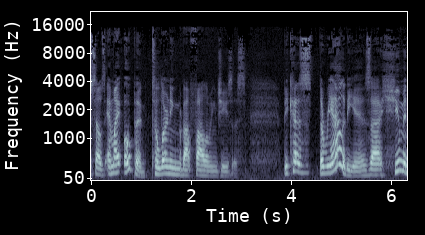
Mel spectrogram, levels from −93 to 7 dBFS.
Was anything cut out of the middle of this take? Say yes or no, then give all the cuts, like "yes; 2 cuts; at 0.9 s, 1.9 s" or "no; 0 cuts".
yes; 3 cuts; at 1.1 s, 1.8 s, 4.5 s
